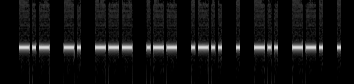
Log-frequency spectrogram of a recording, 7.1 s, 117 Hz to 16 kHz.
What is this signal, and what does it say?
Morse code, heard as a keyed tone, about 18 wpm, spaced as for 15 wpm, 1000 Hz. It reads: KNOWLEDGE
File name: qotdfiles / 15wpm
